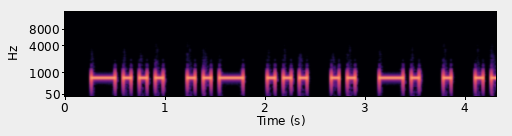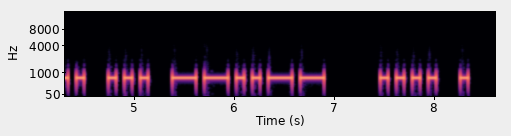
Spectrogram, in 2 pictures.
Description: Morse code, heard as a keyed tone, about 15 wpm, 700 Hz. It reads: BUSINESS, HE
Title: Sentences from Top 1000 Words - Review Part 3 - 15wpm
